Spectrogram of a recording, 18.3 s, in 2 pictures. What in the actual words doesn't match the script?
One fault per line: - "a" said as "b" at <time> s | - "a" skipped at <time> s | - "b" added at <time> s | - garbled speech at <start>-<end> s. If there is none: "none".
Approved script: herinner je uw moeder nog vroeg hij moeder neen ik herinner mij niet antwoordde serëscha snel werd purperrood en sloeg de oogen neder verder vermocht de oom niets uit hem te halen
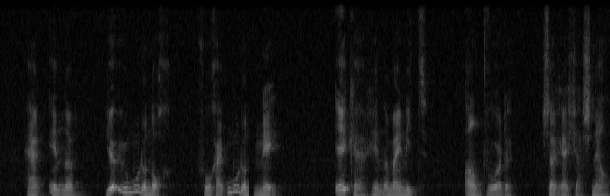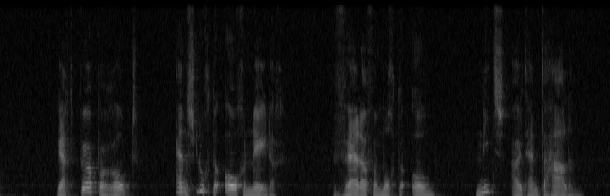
none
